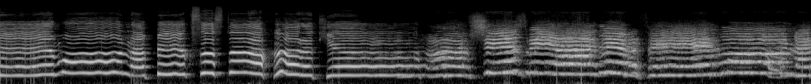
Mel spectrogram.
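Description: A high voice singing a Greek folk song melody unaccompanied by anything clearly audible, in short phrases of held notes with ornamented bends between them.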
